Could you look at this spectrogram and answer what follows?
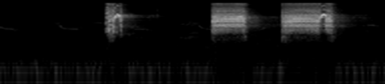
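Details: Kala teetar, the black francolin of the hills, calling: a short sharp note, a pause, then two long coarse rasping notes back to back, with another harsh note starting as the phrase repeats; otherwise quiet.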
